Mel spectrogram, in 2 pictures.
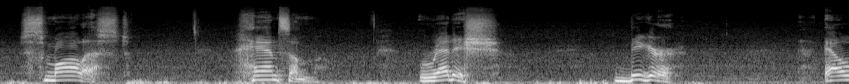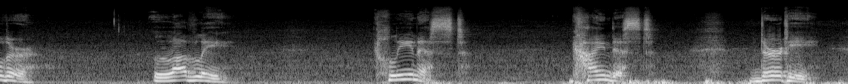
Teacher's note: these are all two-syllable adjectives and the emphasis is put upon the first syllable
